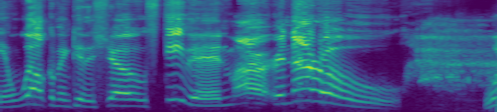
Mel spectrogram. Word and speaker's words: Stephen Marinaro: Please join me in welcoming to the show Stephen Marinaro. Whoa, what an intro. First of all, you pronounce my first and last name correctly.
